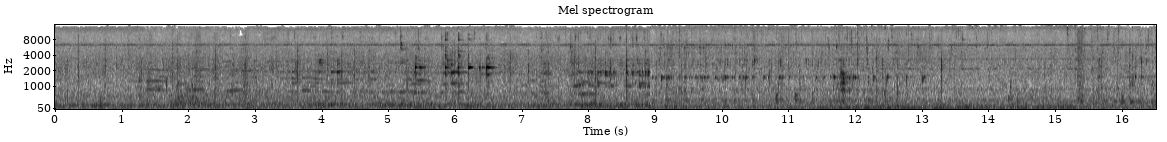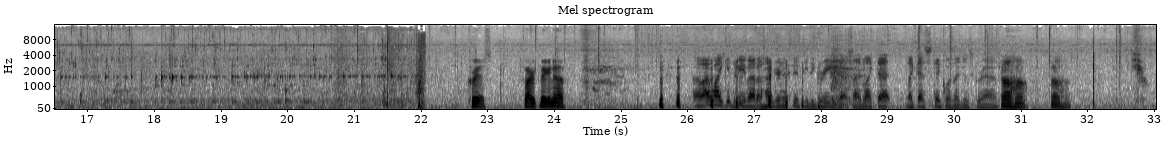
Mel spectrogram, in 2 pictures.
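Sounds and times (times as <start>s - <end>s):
water trickling into metal bottle: 3.4s - 22.1s.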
